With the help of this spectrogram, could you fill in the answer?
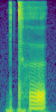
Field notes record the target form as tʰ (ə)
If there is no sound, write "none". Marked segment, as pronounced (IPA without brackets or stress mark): ə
